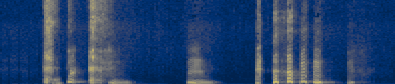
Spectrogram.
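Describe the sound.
Someone clears a tickle in their throat with a string of short, raspy coughs and throat-clearing bursts, some voiced, separated by brief silences.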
